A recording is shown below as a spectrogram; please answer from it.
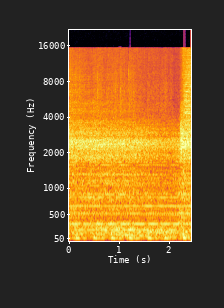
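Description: A live rock band playing loudly on electric guitars, bass guitar and a drum kit.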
